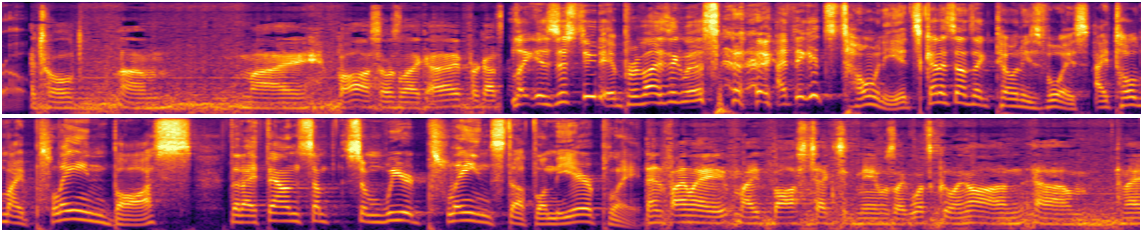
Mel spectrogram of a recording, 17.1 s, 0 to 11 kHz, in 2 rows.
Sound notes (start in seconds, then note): 5.2 laughs; 8.1 mimicking accent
